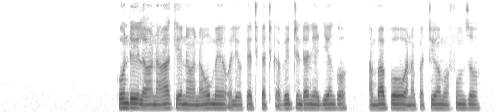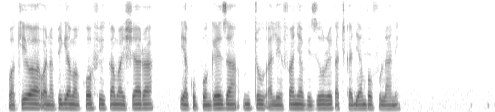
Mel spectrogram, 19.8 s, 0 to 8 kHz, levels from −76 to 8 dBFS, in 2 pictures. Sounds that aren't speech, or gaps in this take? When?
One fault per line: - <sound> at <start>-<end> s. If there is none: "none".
none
